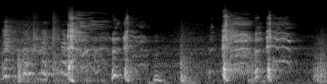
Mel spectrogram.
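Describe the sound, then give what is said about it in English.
An elderly woman, a grandmother, coughs several times in quick, harsh, fairly loud bursts, with brief pauses between the hacking fits and no talking. “Got grandma coughing still there.”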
